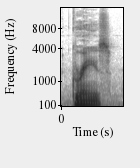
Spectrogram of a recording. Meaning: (noun) 1. The act of grazing; a scratching or injuring lightly on passing 2. A light abrasion; a slight scratch 3. The act of animals feeding from pasture
- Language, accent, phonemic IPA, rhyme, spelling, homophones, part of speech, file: English, US, /ɡɹeɪz/, -eɪz, graze, grays / greys, noun / verb, En-us-graze.ogg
